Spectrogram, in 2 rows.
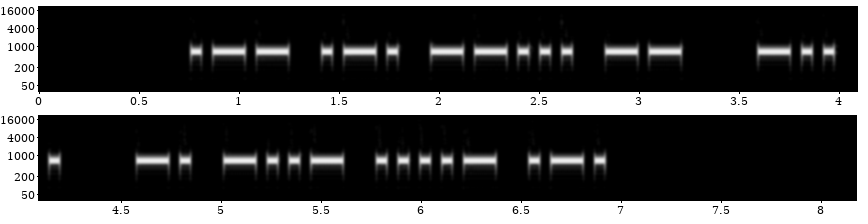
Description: Morse code, heard as a keyed tone, about 22 wpm, 700 Hz. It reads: WR7M DE NX4R
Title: USA Callsign DE Callsign - 4 Characters - 22wpm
